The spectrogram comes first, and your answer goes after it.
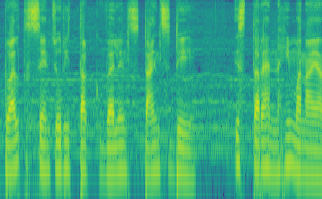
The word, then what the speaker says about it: Valentine's Day: जब आप वैलेंटाइन डे के नाम पर गौर करें, इसे जो आम कहा जाता है वो है वैलेंटाइन डे, लेकिन हकीकत में जो इसका प्रोनाउंसिएशन है वो है वैलेंटाइंस डे, यानी वैलेंटाइन वाला दिन।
